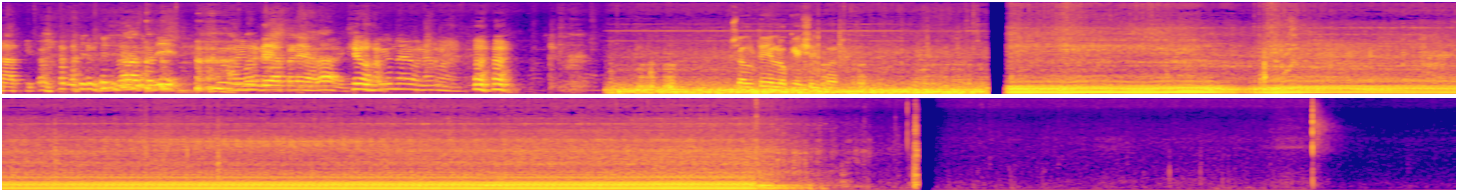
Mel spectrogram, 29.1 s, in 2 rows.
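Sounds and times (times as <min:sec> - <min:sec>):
car engine revving and idling: 0:06.0 - 0:23.0.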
